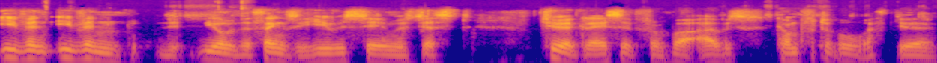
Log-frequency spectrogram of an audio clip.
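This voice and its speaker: A man with a very deep, low pitch, ordinary pitch variation and a moderate pace. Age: 60s. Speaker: motorcycle vlogger. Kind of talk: casual chat. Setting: live stream video call.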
